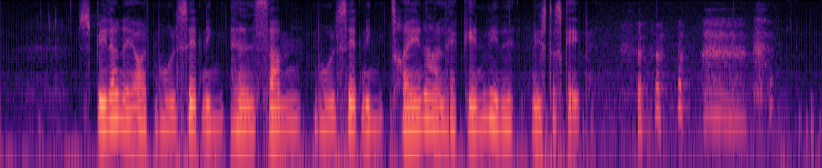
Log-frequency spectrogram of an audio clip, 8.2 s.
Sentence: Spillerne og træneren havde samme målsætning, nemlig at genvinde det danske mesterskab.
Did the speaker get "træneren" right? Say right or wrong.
wrong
